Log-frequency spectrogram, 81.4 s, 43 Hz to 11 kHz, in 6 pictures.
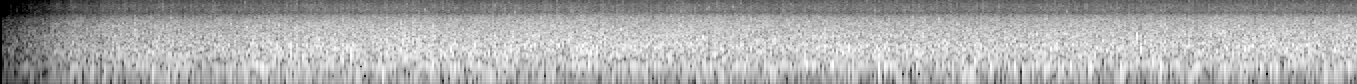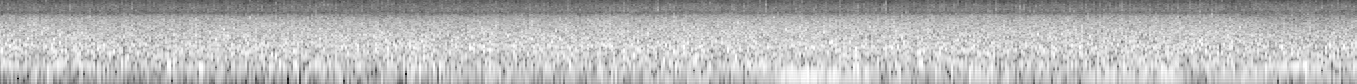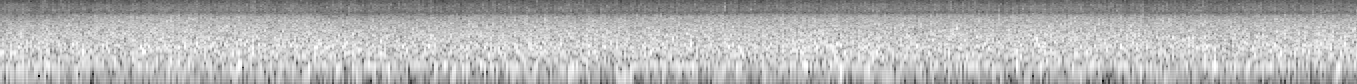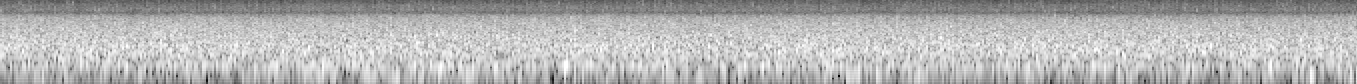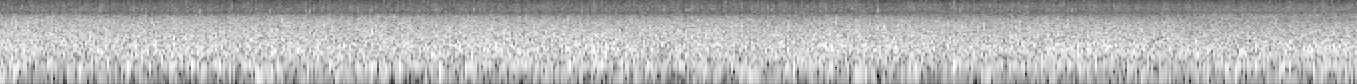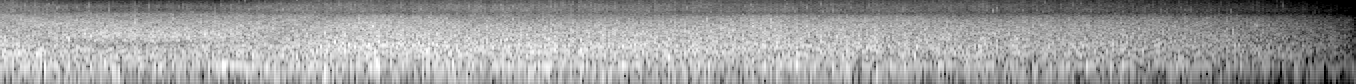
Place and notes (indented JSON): {
  "title": "velbert neviges, schloss hardenberg, bach",
  "description": "kleiner bachfall, mittags\nsoundmap nrw: social ambiences/ listen to the people - in & outdoor nearfield recordings",
  "latitude": "51.32",
  "longitude": "7.08",
  "altitude": "151",
  "timezone": "GMT+1"
}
